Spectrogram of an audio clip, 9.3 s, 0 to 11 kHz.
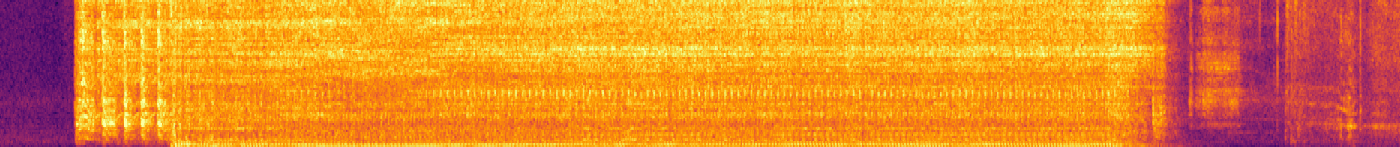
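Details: Kawasaki Ninja ZX-14R, after replacing the long-sitting spark plugs, torqued to 13 Nm: quick crank, then a clean catch into a smooth, even idle with a steady low burble before shutdown; normal start and idle.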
